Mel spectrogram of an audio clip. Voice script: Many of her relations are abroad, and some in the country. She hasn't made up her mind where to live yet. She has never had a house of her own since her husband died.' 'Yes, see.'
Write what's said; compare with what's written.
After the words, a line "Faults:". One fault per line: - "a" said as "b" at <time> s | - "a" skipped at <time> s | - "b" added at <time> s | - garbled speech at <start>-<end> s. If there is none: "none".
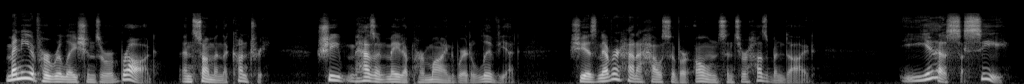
Many of her relations are abroad, and some in the country. She hasn't made up her mind where to live yet. She has never had a house of her own since her husband died.' 'Yes, see.'
Faults:
none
